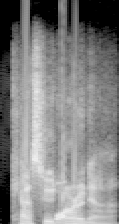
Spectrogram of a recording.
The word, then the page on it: casuarina: American English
